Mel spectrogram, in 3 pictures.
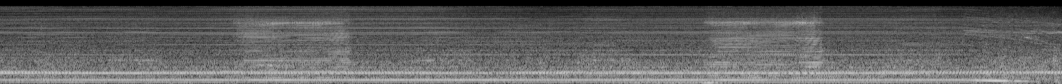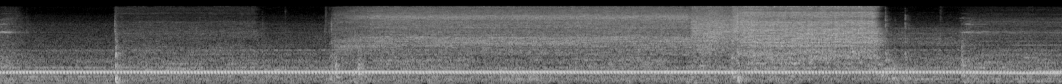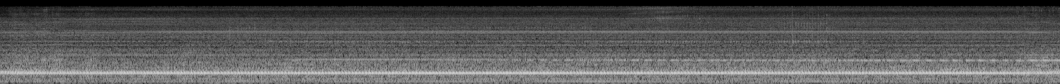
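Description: CNC machining center running a chamfering cycle with a carbide chamfer tool, first on the top of the holes and then backside chamfering: a steady spindle whine. A lower tone falls away about ten seconds in, with short hissing bursts before it and a longer, louder hiss about two-thirds through.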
